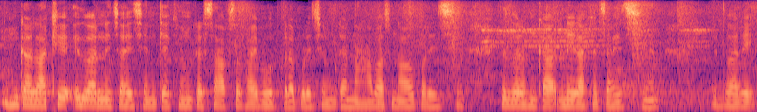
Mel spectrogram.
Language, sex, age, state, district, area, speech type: Maithili, female, 18-30, Bihar, Madhubani, rural, spontaneous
